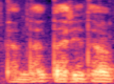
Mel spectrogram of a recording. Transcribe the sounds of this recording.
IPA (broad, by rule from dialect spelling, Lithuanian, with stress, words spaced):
tɐˈdɐ dɐˈrʲiːdɐoː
